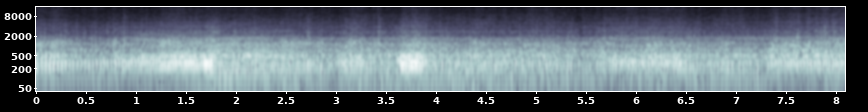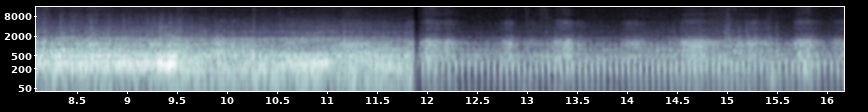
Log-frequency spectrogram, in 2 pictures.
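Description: KTM 450 EXC-F's single-cylinder four-stroke engine running under the rider, its revs rising and falling with the throttle over rough dirt trail. About twelve seconds in it drops suddenly to a quieter, lower, steadier note.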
